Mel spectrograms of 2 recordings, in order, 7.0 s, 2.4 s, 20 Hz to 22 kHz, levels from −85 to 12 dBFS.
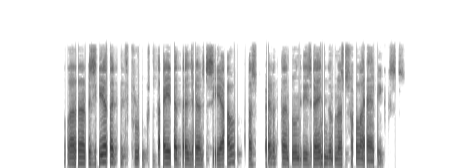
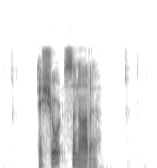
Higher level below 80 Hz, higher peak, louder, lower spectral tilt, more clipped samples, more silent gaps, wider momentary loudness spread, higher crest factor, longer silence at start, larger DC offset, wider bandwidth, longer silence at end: first, -54 dBFS vs -66 dBFS; first, -2 dBFS vs -8 dBFS; first, -19 LUFS vs -25 LUFS; first, -4.5 dB/octave vs -2.5 dB/octave; neither; first, 2.25-2.29 s, 3.69-3.73 s, 3.92-3.97 s vs none; about the same, 11 LU vs 11 LU; about the same, 20 dB vs 22 dB; first, 1 s vs 0.55 s; neither; about the same, 7.8 kHz vs 7.4 kHz; about the same, 1 s vs 0.9 s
